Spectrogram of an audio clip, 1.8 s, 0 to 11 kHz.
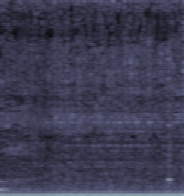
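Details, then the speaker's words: Chevy S10 drift truck idling in neutral after a tune-up with new plugs, wires and coil; a deep, even exhaust burble with an unbroken beat and no misses or knocks. It sounds much better than before. "That sounds a lot fucking better. Think we found the issue, boys."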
